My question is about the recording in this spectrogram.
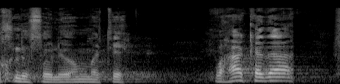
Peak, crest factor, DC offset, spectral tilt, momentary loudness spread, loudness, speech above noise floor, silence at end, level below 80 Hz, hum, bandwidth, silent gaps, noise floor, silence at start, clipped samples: -8 dBFS; 22 dB; under 0.1%; -3 dB/octave; 19 LU; -27 LUFS; 28 dB; 0 s; -74 dBFS; none; 15 kHz; none; -55 dBFS; 0 s; under 0.1%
